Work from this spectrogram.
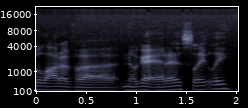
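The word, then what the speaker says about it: Erez: lot of uh noga eras lately i think i'm pronouncing it right it's like e-r-e-z okay uh they're from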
